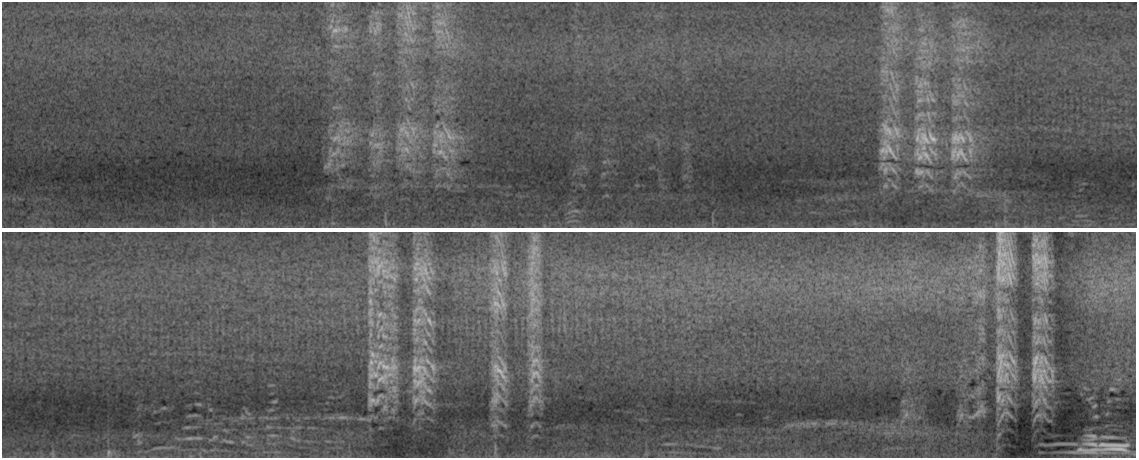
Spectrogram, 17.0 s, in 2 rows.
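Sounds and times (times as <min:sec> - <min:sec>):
steady high hiss: 0:00.0 - 0:17.0
bird squawking: 0:02.4 - 0:05.3, 0:06.0 - 0:07.9, 0:09.8 - 0:17.0.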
